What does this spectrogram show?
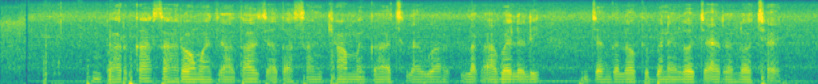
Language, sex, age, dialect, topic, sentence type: Maithili, male, 18-24, Angika, agriculture, statement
